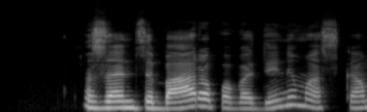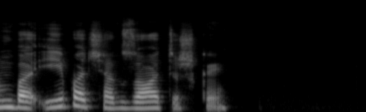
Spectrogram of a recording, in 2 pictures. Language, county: Lithuanian, Klaipėda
